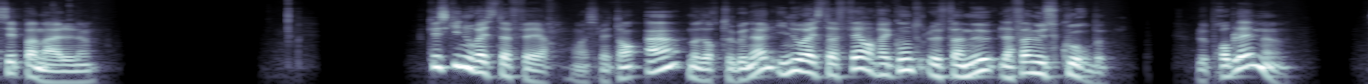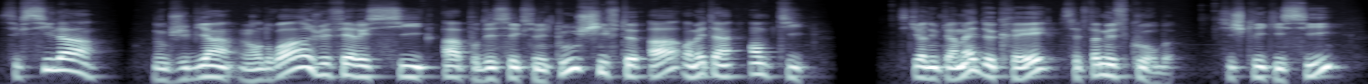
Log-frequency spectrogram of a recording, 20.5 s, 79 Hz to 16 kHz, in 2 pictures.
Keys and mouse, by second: 0.4 click, 2.1-4.7 middle drag, 4.7 KP_1, 13.5 a, 14.7 shift+a, 19.6 right click.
